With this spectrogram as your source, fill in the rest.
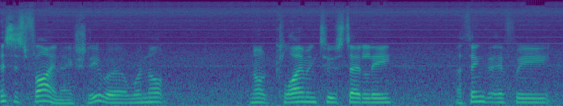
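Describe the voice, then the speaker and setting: Audible room echo surrounds a man at a fairly high pitch who uses fairly even intonation at a moderate pace with long, frequent pauses. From Netherlands. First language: Dutch. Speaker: gaming streamer. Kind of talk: live gameplay commentary. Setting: live stream. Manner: halting, many fillers.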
